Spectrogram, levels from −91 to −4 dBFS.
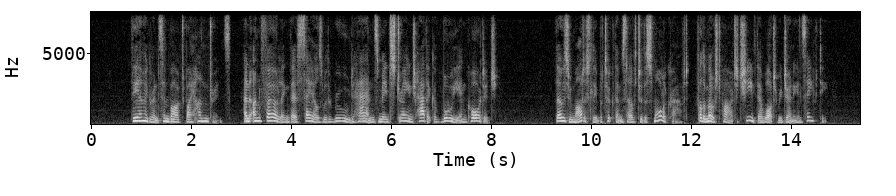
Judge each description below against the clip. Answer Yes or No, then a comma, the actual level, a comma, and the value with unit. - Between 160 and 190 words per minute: No, average, 150 wpm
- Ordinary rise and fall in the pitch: No, wide, 5.7 semitones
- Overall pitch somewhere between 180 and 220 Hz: Yes, high, 190 Hz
